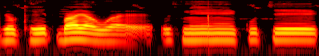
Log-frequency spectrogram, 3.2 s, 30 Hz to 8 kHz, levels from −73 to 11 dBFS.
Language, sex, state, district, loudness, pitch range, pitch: Hindi, male, Rajasthan, Bikaner, -20 LUFS, 145-150 Hz, 150 Hz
